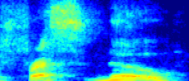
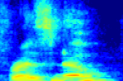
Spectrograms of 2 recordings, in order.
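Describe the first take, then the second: First: The middle consonant is a hissing s sound. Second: The middle consonant is a buzzing z sound. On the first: The speaker calls it wrong. "almost like he was making two words there ... it was like an S sound in there" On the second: The speaker calls it right. "with that like Z sound"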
